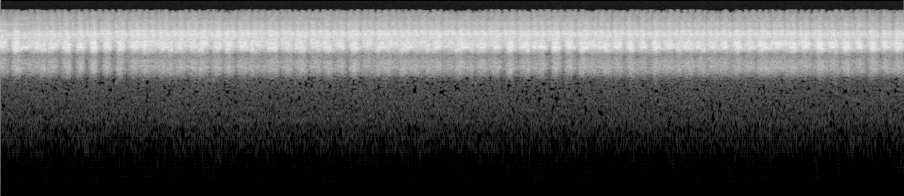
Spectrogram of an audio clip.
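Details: Cicadas in a steady, dense high buzz, a continuous wall of insect sound with faint rapid pulsing throughout; no other sounds stand out.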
